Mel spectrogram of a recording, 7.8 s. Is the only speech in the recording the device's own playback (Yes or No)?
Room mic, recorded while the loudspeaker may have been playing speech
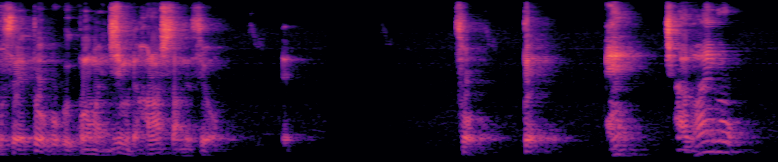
No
